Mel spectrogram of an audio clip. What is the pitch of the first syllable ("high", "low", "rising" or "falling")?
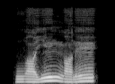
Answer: low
